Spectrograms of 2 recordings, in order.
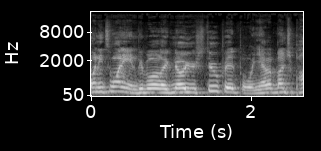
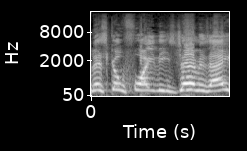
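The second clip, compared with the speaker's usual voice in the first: mock British accent drifting Australian, higher and louder; 7 semitones higher, 10 dB louder than usual. Imitating the British ordering Indian people to fight: put-on British accent, a bit Australian. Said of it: "it's a little bit Australian".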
